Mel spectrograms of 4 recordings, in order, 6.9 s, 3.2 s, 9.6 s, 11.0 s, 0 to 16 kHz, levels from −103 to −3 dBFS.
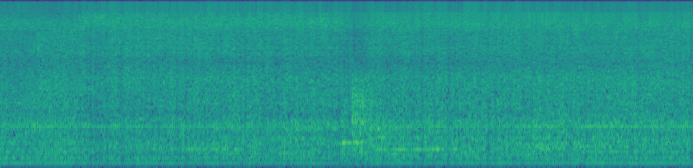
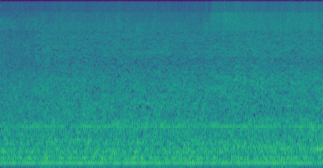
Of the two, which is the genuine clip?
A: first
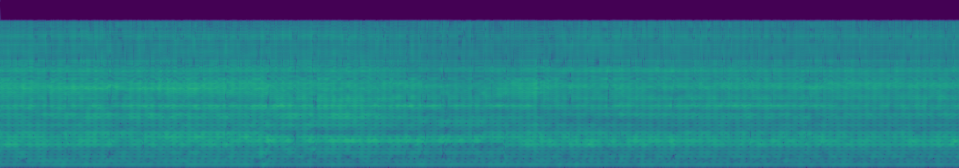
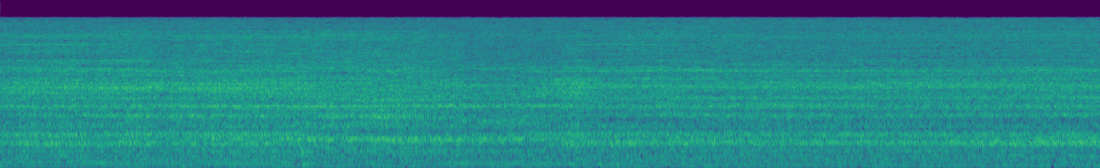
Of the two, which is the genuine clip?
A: second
